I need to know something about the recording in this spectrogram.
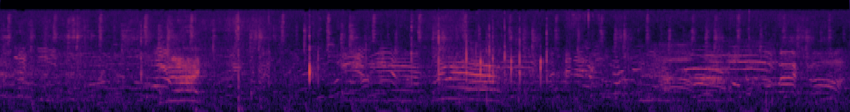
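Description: Young boys' voices shouting and calling out on a football pitch during play, many short high calls overlapping. One sharp knock comes about three seconds in.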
